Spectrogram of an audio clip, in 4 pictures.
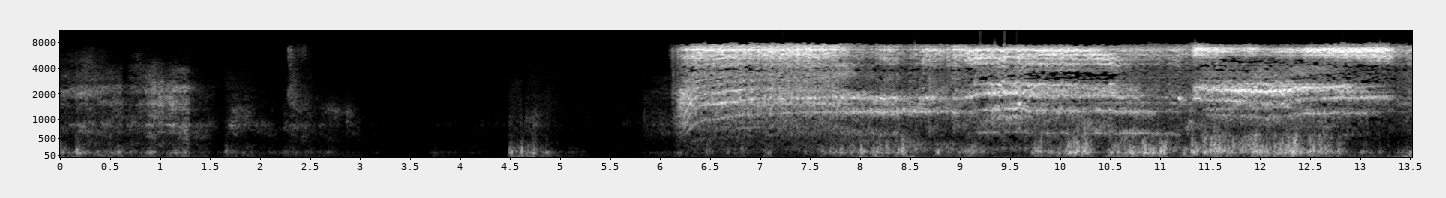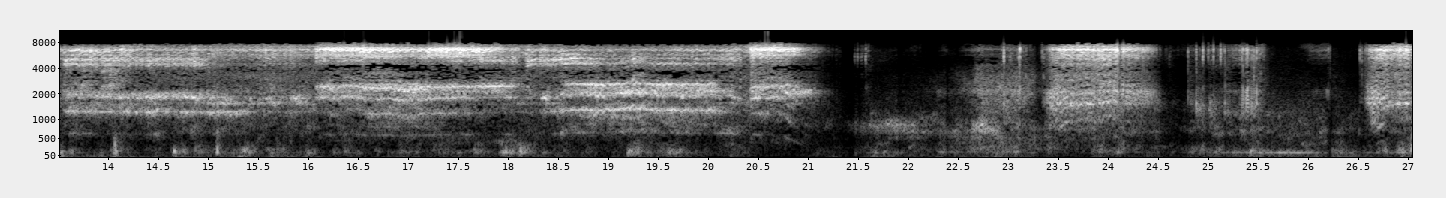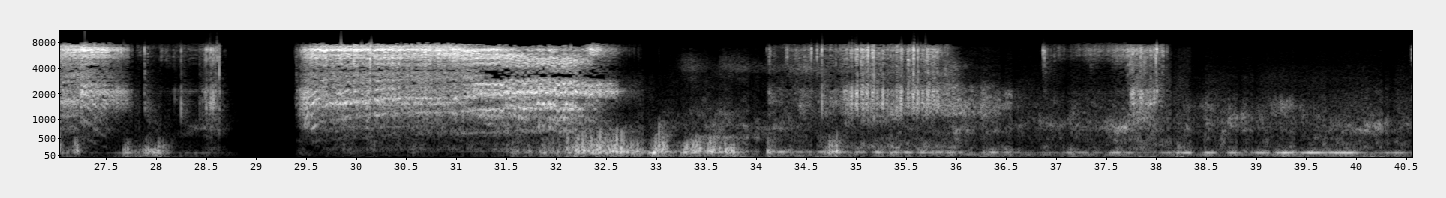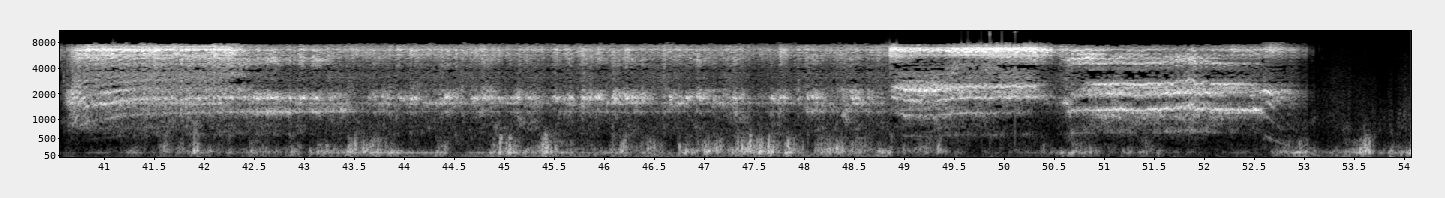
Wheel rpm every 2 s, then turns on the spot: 0, 0, 10, 140, 160, 160, 160, 160, 160, 160, 60, 30, 10, 40, 50, 140, 20, 10, 10, 0, 120, 160, 160, 160, 160, 160, 30.
20-22 34-38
